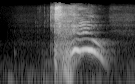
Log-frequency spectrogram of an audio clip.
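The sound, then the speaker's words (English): A single loud sneeze: a sharp breathy burst that swells into a voiced, pitch-arcing "choo" before cutting off, heard on its own without talking. “No, I sneezed and then I slipped.”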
